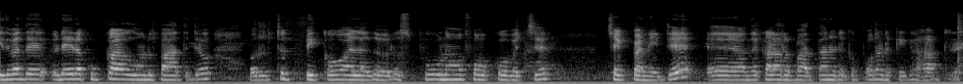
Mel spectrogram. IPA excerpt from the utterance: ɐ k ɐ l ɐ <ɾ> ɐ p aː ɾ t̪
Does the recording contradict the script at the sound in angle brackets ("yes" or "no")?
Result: no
